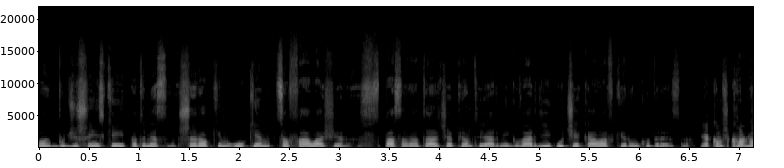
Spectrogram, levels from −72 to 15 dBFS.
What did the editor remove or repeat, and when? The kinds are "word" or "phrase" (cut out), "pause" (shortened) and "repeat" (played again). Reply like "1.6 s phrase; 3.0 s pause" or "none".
none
